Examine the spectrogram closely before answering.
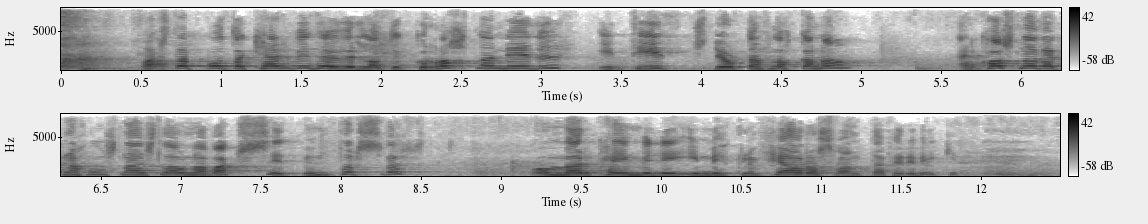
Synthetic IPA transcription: vakst̪apoːwt̪acʰɛɾvɪðɛvʏvɛːɾɪlaːwt̪ɪkɾɔht̪nanɪːðʏɾ | it̪ʰiːðst̪jowɾt̪naflɔhkana | ɛnkʰɔst̪naðvɛknaɦuːsnaːðɪst̪laːwnavaksɪðʏmt̪ʰalsvɛr̥t̪ | ɔɣmœɾkheːjmɪlɪʔimɪhklʏmfjaːwɾasvant̪afɪɾɪɾvɪːcɪθ

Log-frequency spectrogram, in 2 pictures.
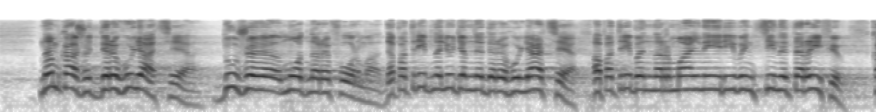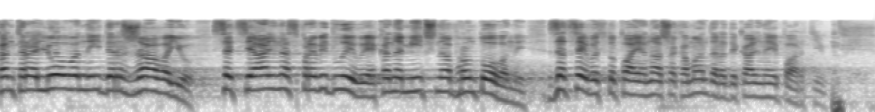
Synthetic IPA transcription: nɑmkɑʒʊt̚ʲd̪eɾeɦʊlʲat͡sʲijɐ̰d̪uʒɛmɔd̪nɐɾe̞fɔrmɐ̰d̪ɐpɔt̪ɾʲibnɐlʲudʲɐmnɛd̪eɾeɦʊlʲat͡sʲijɐ̰ | ɐpɔt̪ɾʲibenːɔrmɑlʲnɪjɾʲiʋenʲt͡sʲinɪt̪ɐɾɪfʲiw | kɔnt̪ɾɔlʲɔʋɐnɪjd̪erʒɑʋɔjʊ | sɔt͡sʲiɑlʲnɐspɾɐʋʲɪd̪lˠɪʋɪjekɔnɔmʲit͡ʃnɔːbɦɾʊnt̪ɔʋɐnɪ̰jzɐt̪sɛʋɪst̪ʊpɑjɛnɑʃɐkɔmɑnd̪ɐɾɐd̪ɪkɑlʲnɔjipɑ̰rtʲijḭ

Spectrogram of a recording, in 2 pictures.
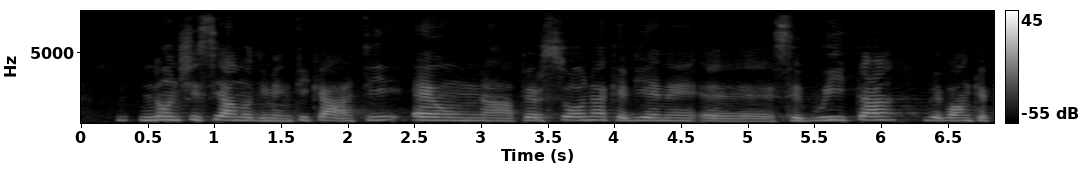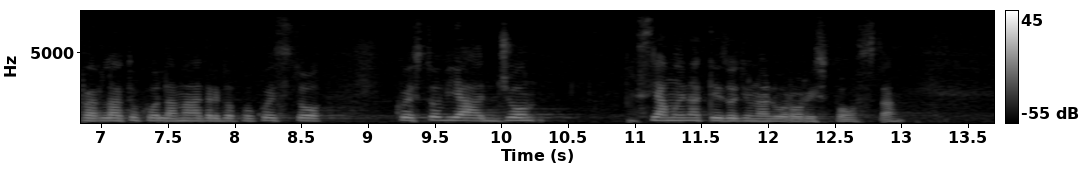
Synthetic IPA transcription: nont͡ʃisjaːmod̪iment̪ikaːt̪iɛunapersoːnak̟evːjɛːne | seɡwiːt̪aaveːvoaŋkeparlaːt̪okonlamaːd̪ɾed̪ɔːpokwest̪o | kwest̪ovjad͡ʒːo | sjaːmoinat̪ːeːzod̪iunaloːɾoɾispɔst̪a

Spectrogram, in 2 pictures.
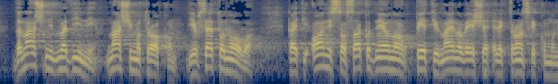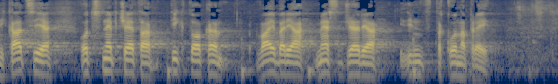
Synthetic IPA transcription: d̪anaːʃnimlad̪iːnḭnaːʃimɔt̪ɾɔːkɔmjɛwsɛt̪oːnɔːʋɔ̰ | kajt̪iʔɔːnisɔwsakɔd̪neːwnɔpeːt̪iwnajnɔʋɛjʃɛʔɛlɛk̚t̪ɾoːnskɛkɔmunikaːt̪sijɛɔt̪snɛpt͡ʃɛːt̪at̪ikt̪ɔkaʋajbɛɾjamɛsad͡ʒɛɾjaḭnt̪akoːnapɾɛ̰j

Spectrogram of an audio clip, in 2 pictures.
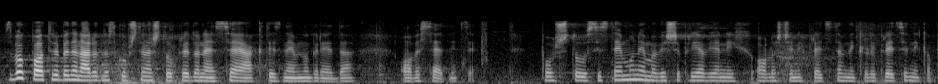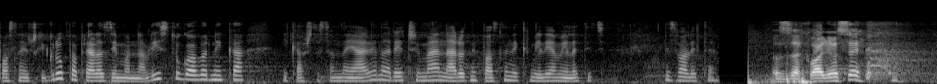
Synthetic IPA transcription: zbo̞ɡ̚po̞t̪ɾebe̞d̪anaːɾo̞d̪naskupʃt̪inaʃt̪opɾed̪oneseakt̪eizd̪ne̞ːʋnoɡɾeːd̪a | o̞ʋe̞sed̪mit̪se̞̰ | po̞ʃt̪o̞usist̪eːmuneːmaʋiʃe̞pɾijaʋʎe̞nixoʋlˠaʃt͡ɕenixpɾe̞ːt̪st̪aʋnikailipɾet̪sje̞d̪nikapo̞slˠanit͡ʃkiɣɡɾuːpapɾelazimonalist̪uɡo̞ʋoɾnikaikao̞ʃt̪osamnajaːʋilˠaɾeːt͡ʃimanaːɾo̞d̪nipo̞slˠanikmilijamilet̪it͡ɕ | izʋo̞lit̪e | zaxʋaʎujemse

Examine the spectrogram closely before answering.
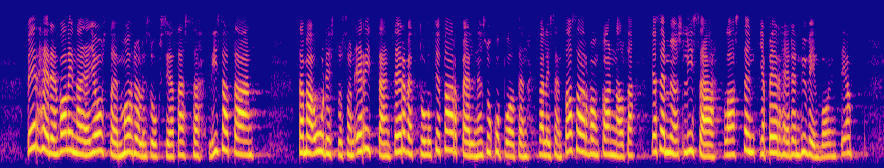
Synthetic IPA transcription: pe̞rɦe̞jde̞nʋɑlinːɑjɑjowst̪ɑjemːɑhdo̞lːisuːksiɑt̪æsːælisæt̪æːn | t̪æmæuːdist̪uso̞ne̞ɾit̪ːæint̪e̞rʋe̞t̪ːulːut̪jɑt̪ɑrpe̞ːlːine̞nsukupuolt̪e̞nʋælise̞nt̪ɑsɑɑrʋo̞ŋkɑnːɑlt̪ɑ | jɑse̞myøslisæːlɑst̪e̞njɑpe̞rɦe̞jde̞nɦyʋinʋo̞jnt̪iɑ

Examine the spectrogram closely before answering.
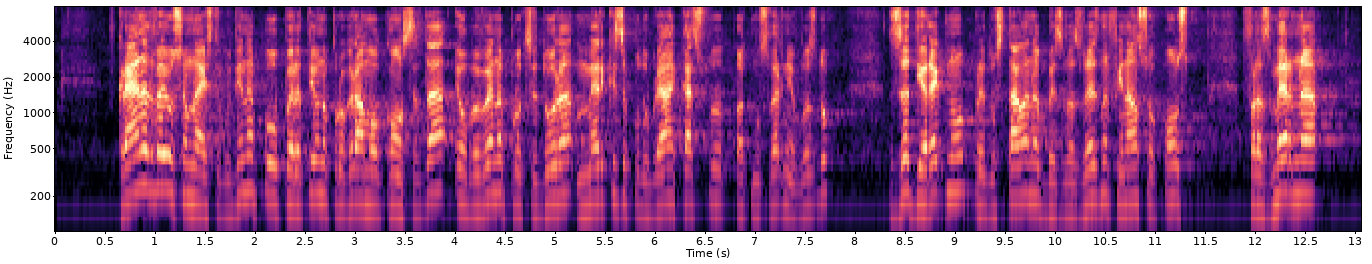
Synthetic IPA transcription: fkɾajənɐd̪vɛiosɛmnajsɛ̥t̪əɡod̪inəpoːpɛɾɐt̪ivnəpɾoɡɾaməokɔlˠnəsɾɛd̪aɛobjɐvɛnəpɾot̪sɛd̪uɾəmɛɾkizɐpod̪obɾʲavɐənɛkat͡ʃɛst̪oɐt̪mosfɛɾnijəvɤzd̪ʊx | zɐd̪iɾɛk̚t̪nopɾɛd̪ost̪avɛnəbɛzvɐzvɛznəfinansovɐpɔs | fɾɐzmɛɾnɐ

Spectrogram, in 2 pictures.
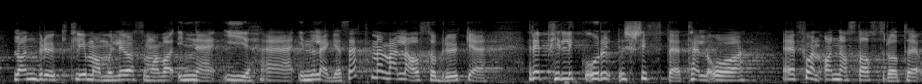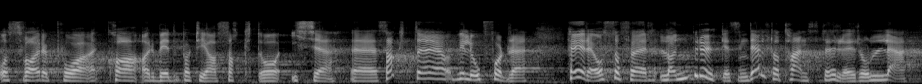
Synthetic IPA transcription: lɑnbɾʉːkkʰliːmɑmɪljøːsɔmhɑnʋɑɾʔɪnːəʔɪʔɪnlɛɡːəsɛt̪ːmɛnʋælːəɑlsɔbɾʉːkə | ɾɛpʰlɪkːuːɾʂɪft̪ət̪ʰɪlɔ | foːɛnʔɑnːɑst̪ɑːt̪sɾoːd̪̚t̪ʰɪʔɔsʋɑːɾəpʰɔkʰɑːʔɑɾbɛɪd̪əpɑʈʰiːəhɑsɑkt̪ɔɪçːəsɑkt̪̚d̪ɛʋɪljʊʊpfɔɖɾə | hœʏəɾəɔsːɔfɔɾlɑnbɾʉːkəsɪnd̪eːlt̪ʰɪlɔt̪ʰɑːɛnst̪œɾəɾɔlːə̰

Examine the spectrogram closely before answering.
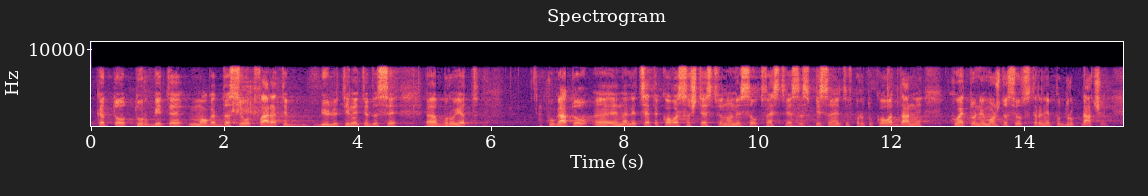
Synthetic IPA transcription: kɐt̪ɔt̪ʊɾbit̪ɛmɔɡət̪̚d̪ɐsɛot̪vaɾʲət̪ibiolʲɛt̪init̪ɛd̪ɐsɛ | bɾojət̪ | koɡat̪oɛnɐlit̪sɛt̪ɐkɔvəsɐʃt̪ɛst̪vɛnonɛsɐot̪vɛt̪st̪viɛsɐspisɐnɛt̪ɛfpɾot̪okɔlˠəd̪anːi | kʰoɛt̪onɛmɔʒɛd̪ɐsɛot̪st̪ɾɐnipod̪ɾuknat͡ʃin

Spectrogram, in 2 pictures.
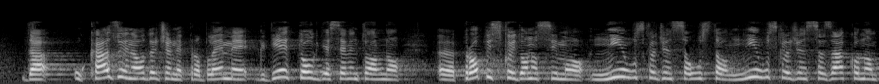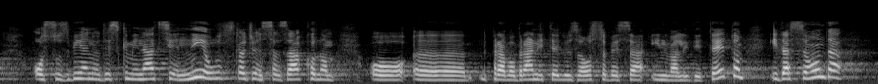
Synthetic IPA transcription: d̪aukazuje̞nao̞d̪ɾed͡ʑe̞ne̞pɾo̞ble̞ːme̞ɡd̪je̞jet̪o̞ːɡd̪je̞seeʋent̪ualˠno̞ | pɾo̞pisko̞jid̪o̞no̞simo̞nije̞usklˠad͡ʑe̞nsauːst̪aʋo̞mnije̞usklˠad͡ʑe̞nsazaːko̞no̞m | o̞suzbijaɲud̪iskɾiminaːt̪sije̞nije̞usklˠad͡ʒe̞nsazaːko̞no̞m | o | pɾaʋo̞bɾanit̪e̞ʎuzao̞so̞be̞saʔinʋalid̪it̪e̞ːt̪o̞mid̪ase̞o̞nd̪a

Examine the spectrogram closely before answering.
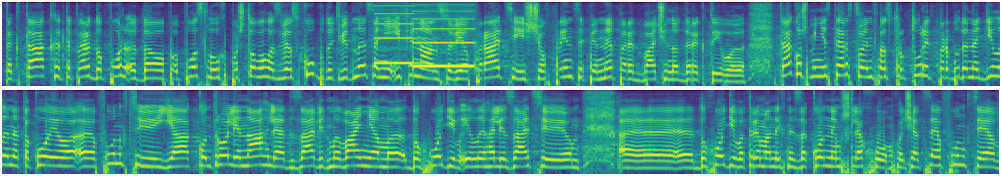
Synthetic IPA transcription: t̪ɐkt̪ɑkt̪epɛrd̪ɔpd̪ɔpɔslˠʊxpɔt͡ʃt̪ɔʋɔɦɔzʋʲjɐskubud̪ʊtʲʋʲid̪nɛsenʲiifʲinɑnsɔʋʲiɔpeɾɑt͡sʲijiʃt͡ʃɔwpɾɪnsɪpʲinɛpeɾed̪̚bɑt͡ʃenɔd̪ɪɾekt̪ɪʋɔjʊt̪ɑkɔʒmʲinʲist̪ɛrst̪ʋɔinfɾɐst̪ɾʊk̚t̪uɾɪt̪e̥pɛrbud̪ɛnɐdʲilˠenɛt̪ɐkɔjʊfunkt͡sʲijʊjɐkːɔnt̪ɾɔlʲinɑɦlʲɐd̪zɐʋʲid̪mɪʋɑnʲːɐmd̪ɔxɔdʲiwilˠeɦɐlʲizɑt͡sʲijʊjʊ | d̪ɔxɔdʲiwɔt̪ɾɪmɐnɪxnezɐkɔnːɪmʃlʲɐxɔmxɔt͡ʃɑt̪sɛfunkt͡sʲijɐ

